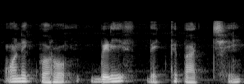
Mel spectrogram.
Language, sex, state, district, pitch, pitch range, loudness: Bengali, male, West Bengal, Cooch Behar, 115 Hz, 105-140 Hz, -19 LUFS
